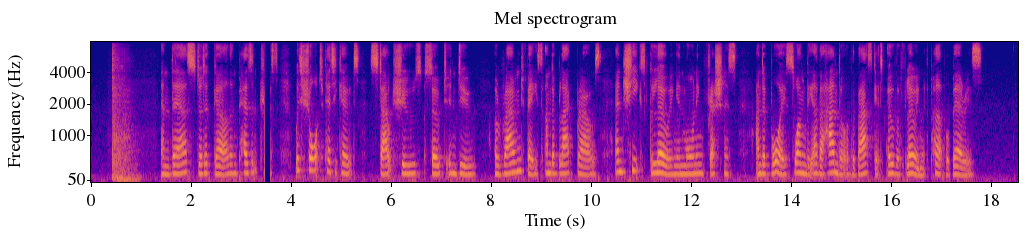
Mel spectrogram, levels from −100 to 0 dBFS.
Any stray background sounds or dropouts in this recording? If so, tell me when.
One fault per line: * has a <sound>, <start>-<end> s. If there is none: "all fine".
* has a thud, 0.4-1.1 s
* has a dropout, 3.5-3.6 s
